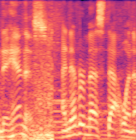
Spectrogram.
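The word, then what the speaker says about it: D'Hanis: Not the heinous. A common mistake. But wrong. And remember, there's no anus in Dehennis.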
